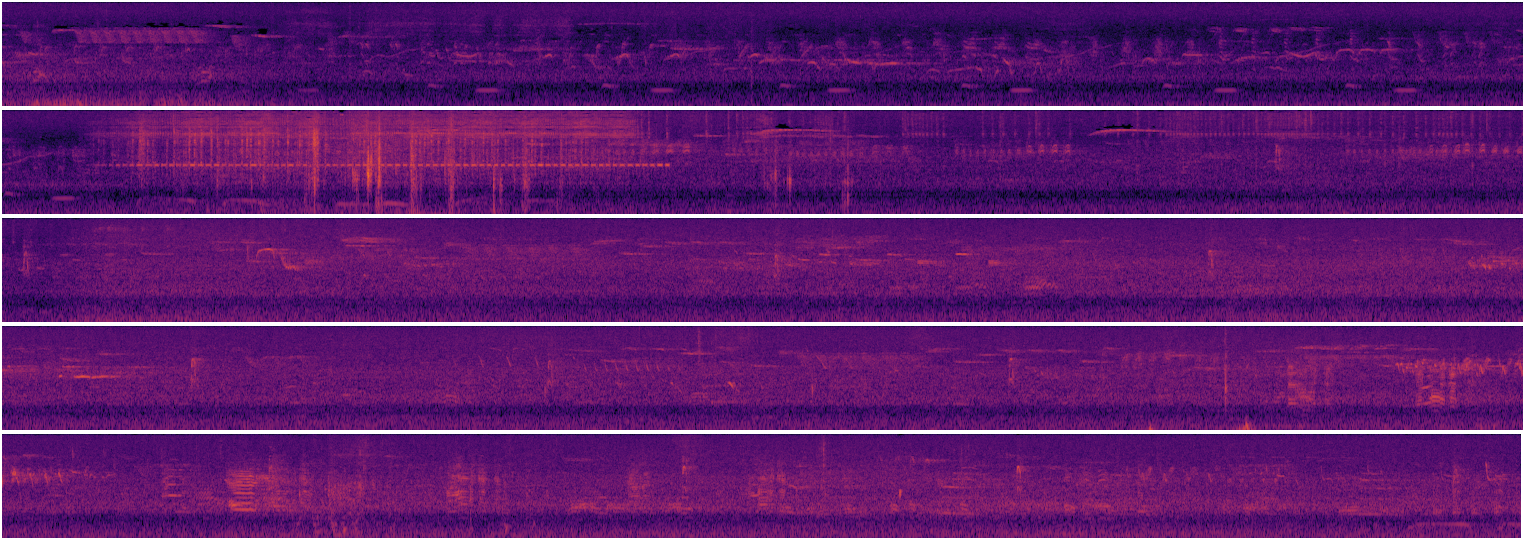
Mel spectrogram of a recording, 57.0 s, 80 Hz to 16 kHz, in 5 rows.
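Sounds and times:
bird calls: 11.4 - 18.1, 42.8 - 57.0
bite alarm high tone: 12.1 - 16.4.

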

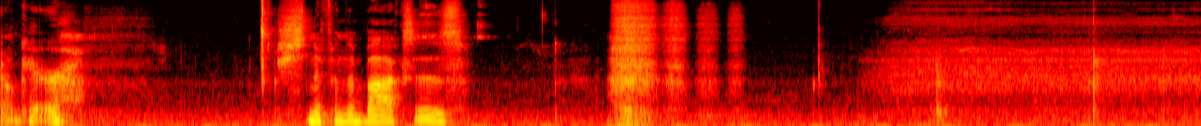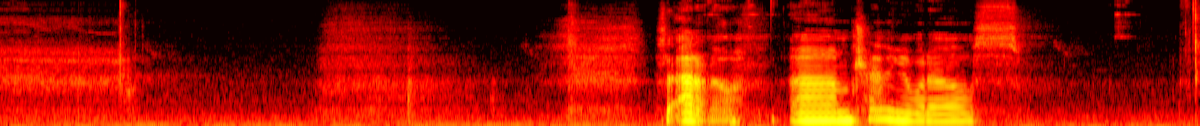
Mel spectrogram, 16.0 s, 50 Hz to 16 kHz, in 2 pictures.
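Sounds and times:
breathing through a vape: 5.7 - 9.0, 11.7 - 12.4.

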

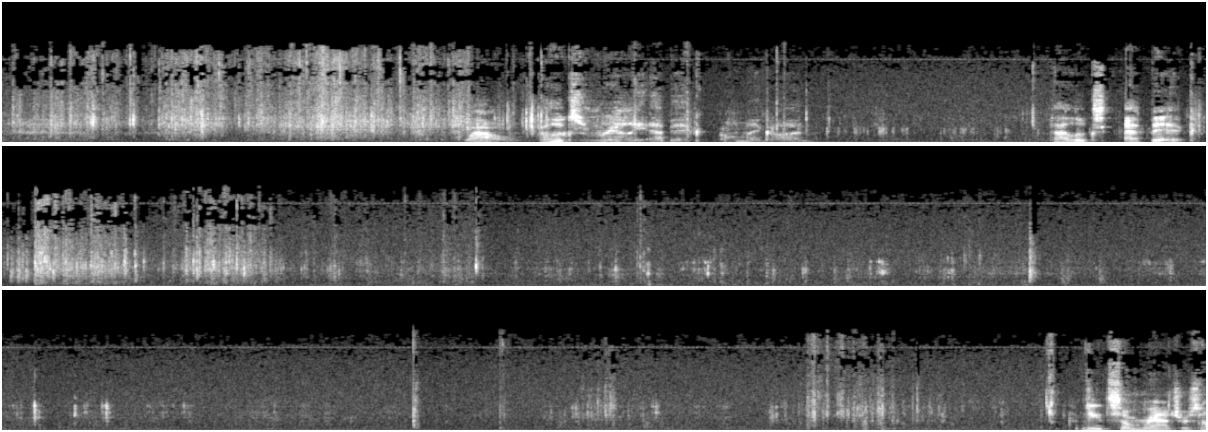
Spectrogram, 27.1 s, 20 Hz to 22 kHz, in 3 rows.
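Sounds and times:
chewing with wet mouth clicks: 13.2 - 19.6.

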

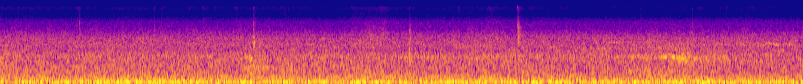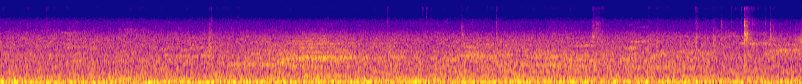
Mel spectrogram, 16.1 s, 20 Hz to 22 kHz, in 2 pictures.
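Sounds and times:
fire rumbling and hissing: 0.0 - 16.0
fire crackles: 0.1 - 6.5, 11.6 - 16.0.

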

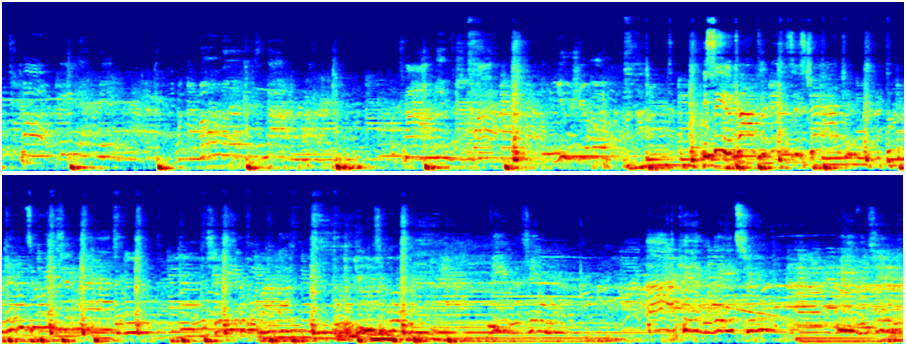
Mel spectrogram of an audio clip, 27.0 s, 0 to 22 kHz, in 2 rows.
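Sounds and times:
person singing: 0.0 - 27.0
rock band playing live: 0.0 - 27.0.

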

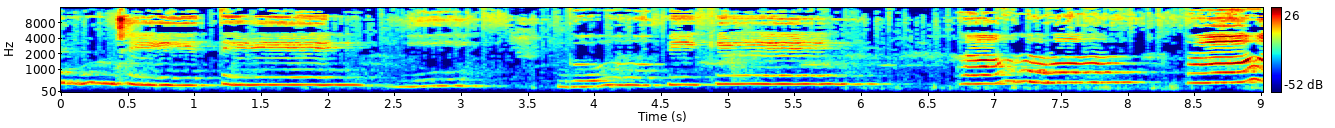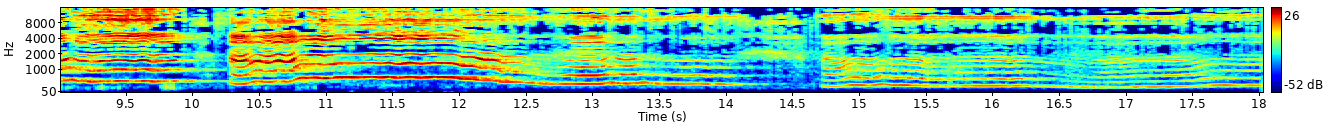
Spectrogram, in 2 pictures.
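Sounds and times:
woman singing solo: 0.0 - 18.0
singer breathing: 3.3 - 3.8, 10.0 - 10.3, 14.1 - 14.8.

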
